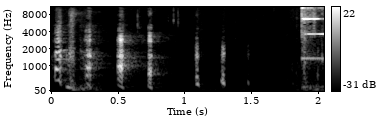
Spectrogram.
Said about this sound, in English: That was a bell.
